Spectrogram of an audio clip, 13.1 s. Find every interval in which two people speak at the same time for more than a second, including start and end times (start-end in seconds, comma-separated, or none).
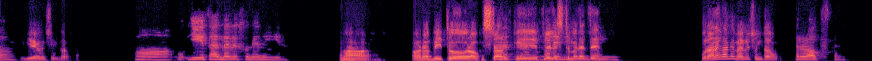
7.5-9.0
